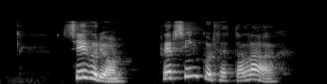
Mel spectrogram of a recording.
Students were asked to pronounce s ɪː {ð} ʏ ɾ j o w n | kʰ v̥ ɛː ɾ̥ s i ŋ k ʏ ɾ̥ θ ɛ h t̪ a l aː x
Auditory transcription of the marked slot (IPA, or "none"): ɣ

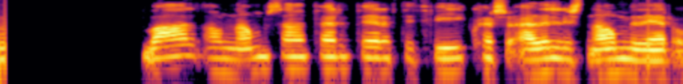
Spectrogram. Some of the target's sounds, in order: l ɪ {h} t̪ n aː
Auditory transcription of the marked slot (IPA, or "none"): s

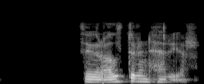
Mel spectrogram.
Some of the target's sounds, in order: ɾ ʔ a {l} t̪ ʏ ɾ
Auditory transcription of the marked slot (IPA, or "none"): l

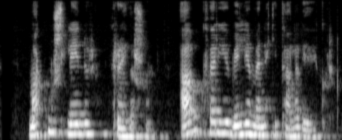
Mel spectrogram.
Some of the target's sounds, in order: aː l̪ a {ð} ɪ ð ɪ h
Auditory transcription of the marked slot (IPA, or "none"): v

